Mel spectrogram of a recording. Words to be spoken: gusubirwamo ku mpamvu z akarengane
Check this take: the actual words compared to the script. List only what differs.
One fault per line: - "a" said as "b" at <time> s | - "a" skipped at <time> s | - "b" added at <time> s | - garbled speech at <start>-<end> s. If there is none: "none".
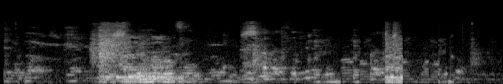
- "mpamvu" skipped at 2.3 s
- garbled speech at 3.4-4.5 s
